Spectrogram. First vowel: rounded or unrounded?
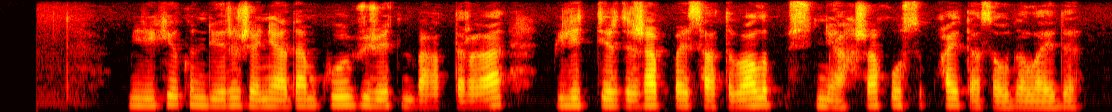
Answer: unrounded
